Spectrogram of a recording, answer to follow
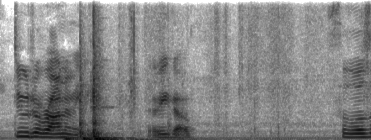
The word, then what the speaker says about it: Deuteronomy: It shows here Exodus, Numbers, and Deutonomy the Deuteronomy. Deuteronomy. I I really want to look this up because I don't like mis pronouncing words. Deuteronomy. Dut Deuteronomy. Deuteronomy. Deuteronomy.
